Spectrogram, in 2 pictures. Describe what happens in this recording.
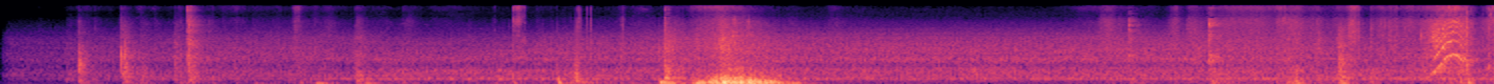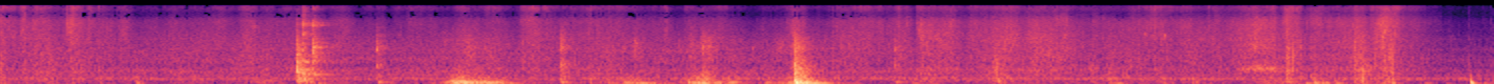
I walked into my bedroom, switched on the light, opened a wardrobe, and then took out a jacket, unzipped it and put the hanger back in the wardrobe. At the end, I closed the wardrobe and put on the jacket.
